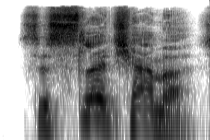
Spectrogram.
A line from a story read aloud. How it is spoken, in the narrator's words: stammered the figure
